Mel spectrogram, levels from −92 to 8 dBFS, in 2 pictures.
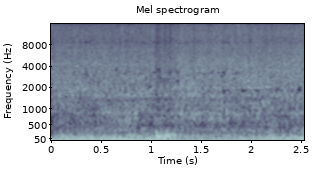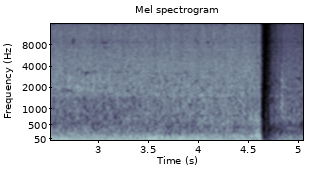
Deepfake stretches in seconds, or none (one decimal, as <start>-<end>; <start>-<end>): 0.9-3.5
